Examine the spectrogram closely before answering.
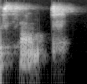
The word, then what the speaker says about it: sentent: Nous nous sentons, vous vous sentez, ils se sentent. And that T you pronounce, excuse me.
